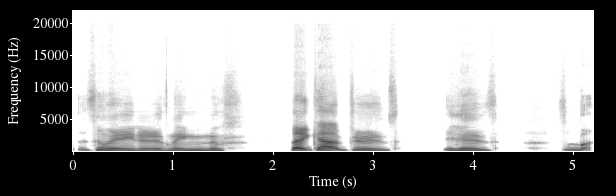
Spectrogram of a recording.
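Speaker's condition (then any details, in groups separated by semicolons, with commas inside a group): Cerebral palsy; from birth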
